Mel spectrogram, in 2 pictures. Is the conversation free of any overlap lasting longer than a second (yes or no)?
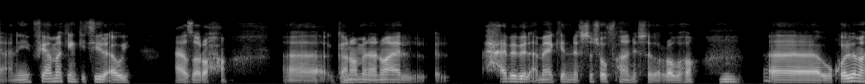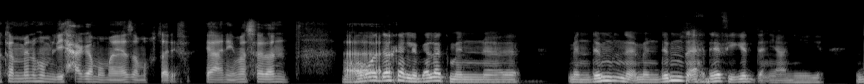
yes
